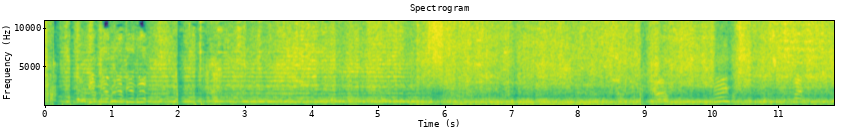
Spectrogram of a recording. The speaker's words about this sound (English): began to come down, signaling an oncoming train.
